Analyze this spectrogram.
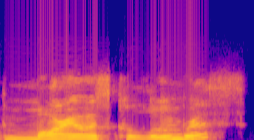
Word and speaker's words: Marios Kouloumbris: I introduced you before you came on, but everybody, we are now live with Marios Kouloumbris. Am I pronouncing Yeah.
